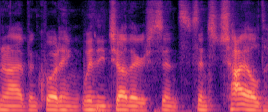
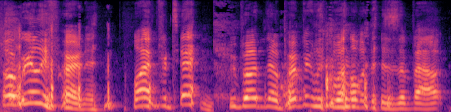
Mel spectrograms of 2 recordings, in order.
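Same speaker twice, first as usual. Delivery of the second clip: higher, louder, clipped accusing voice; arguing announcer; 6 semitones higher, 4 dB louder than usual. Retold or imitated. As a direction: throw it at him like a fed-up wife. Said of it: "The announcers are just arguing".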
